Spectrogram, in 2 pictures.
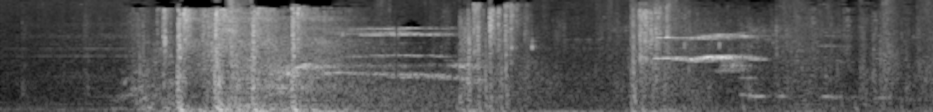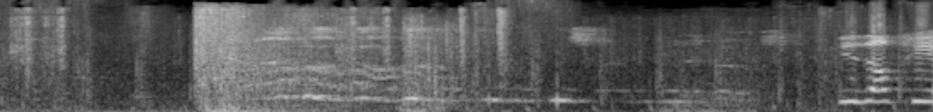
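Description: Wooden and stone walls snap into place with quick knocks and thuds.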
